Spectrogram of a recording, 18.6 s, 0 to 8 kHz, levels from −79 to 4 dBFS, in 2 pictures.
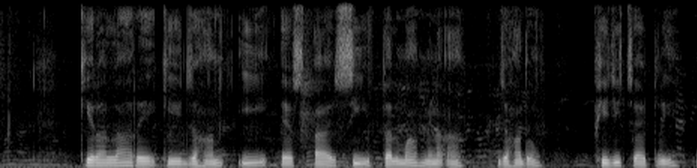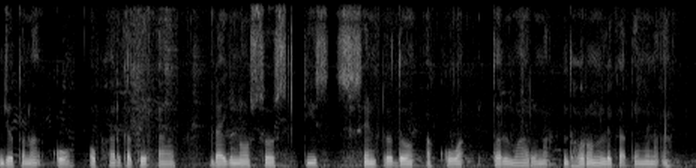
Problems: none marked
